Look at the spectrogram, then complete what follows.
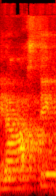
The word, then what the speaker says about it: Gnostic: of people they say Gnostic like gnostic, but it's like real G's moving silent like a Zion Little Wayne. The G is silent.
